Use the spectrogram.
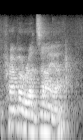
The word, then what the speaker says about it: Prabharadzaya: Then Prabharadzaya. So here it's 2 separate syllables. Prabha, Radzaya means King of Light.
